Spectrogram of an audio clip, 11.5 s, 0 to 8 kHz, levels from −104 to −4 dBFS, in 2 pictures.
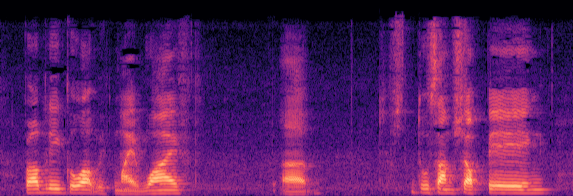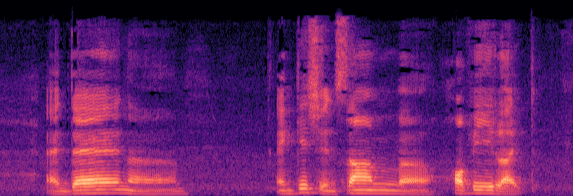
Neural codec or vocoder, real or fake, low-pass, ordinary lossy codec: none; real; 7.2 kHz; AAC, 32 kbps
